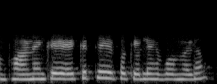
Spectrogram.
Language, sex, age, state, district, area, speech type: Odia, female, 45-60, Odisha, Gajapati, rural, conversation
